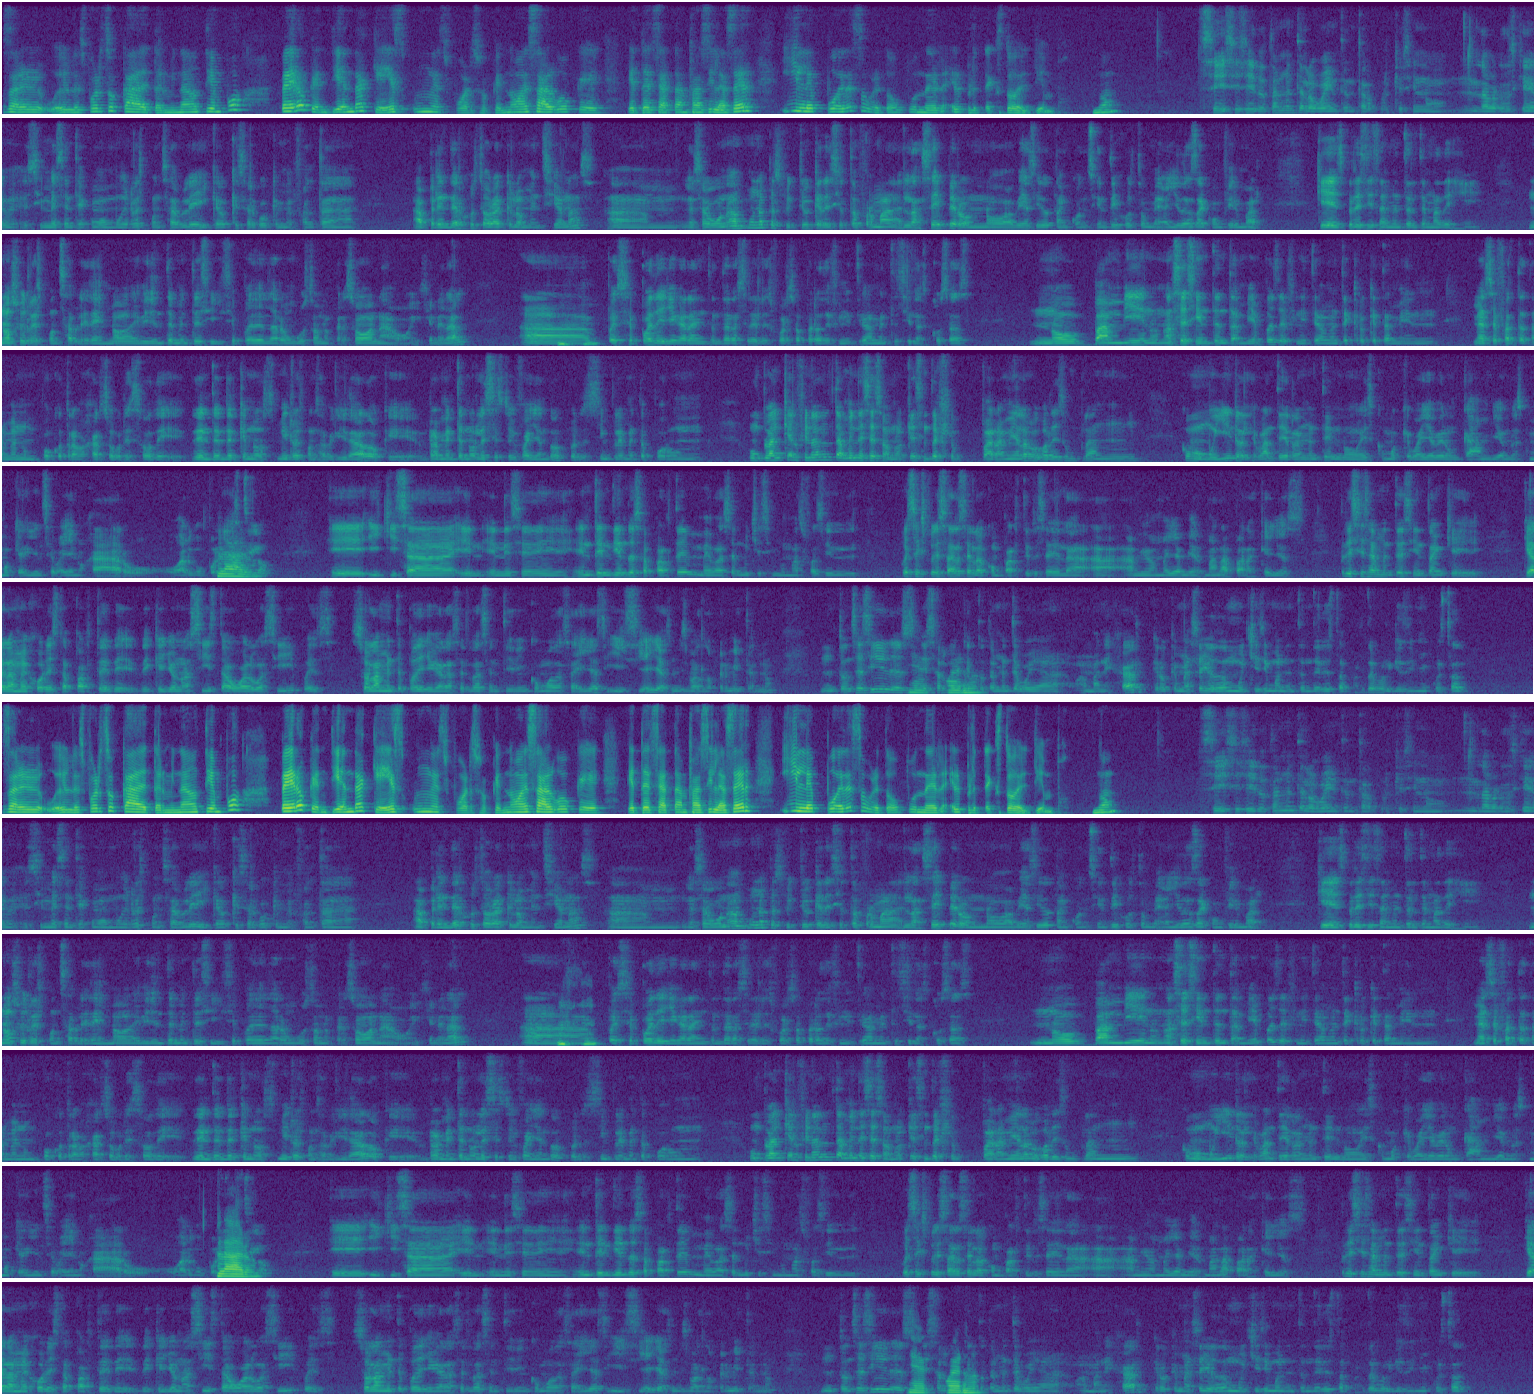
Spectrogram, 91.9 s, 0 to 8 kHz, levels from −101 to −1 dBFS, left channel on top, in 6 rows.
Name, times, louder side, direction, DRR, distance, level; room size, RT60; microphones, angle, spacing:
voice 1, 0.0-6.1 6.4-9.7 10.0-10.5 10.9-11.1 36.2-36.6 63.4-63.9 85.7-86.4, right 7 dB, 55° right, 0.3 m, -30 dB
voice 2, 12.0-18.8 19.4-30.1 30.6-35.3 35.8-40.3 40.9-57.3 57.8-63.9 64.5-69.8 70.3-74.3 74.7-76.0 76.5-86.2 86.5-91.2, left 3 dB, 80° left, 0.9 m, -46 dB
3.6 x 3.2 x 2.6 m
head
